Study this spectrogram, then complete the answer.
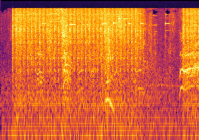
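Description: A pistol fires shots.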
